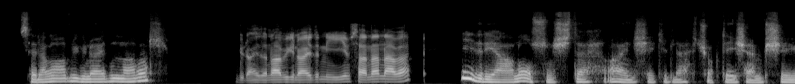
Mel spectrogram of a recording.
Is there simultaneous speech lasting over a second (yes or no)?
no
